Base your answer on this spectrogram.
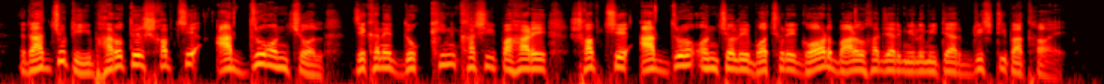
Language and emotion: Bengali, neutral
